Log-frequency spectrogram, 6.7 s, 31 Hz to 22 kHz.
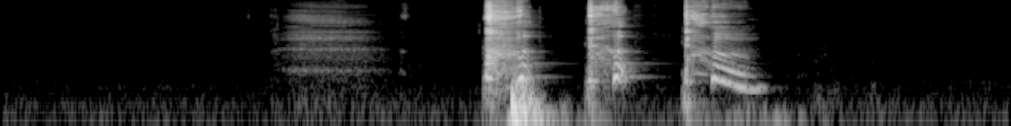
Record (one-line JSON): {"three_cough_length": "6.7 s", "three_cough_amplitude": 6495, "three_cough_signal_mean_std_ratio": 0.27, "survey_phase": "beta (2021-08-13 to 2022-03-07)", "age": "18-44", "gender": "Female", "wearing_mask": "No", "symptom_cough_any": true, "symptom_new_continuous_cough": true, "symptom_runny_or_blocked_nose": true, "symptom_sore_throat": true, "symptom_fatigue": true, "symptom_fever_high_temperature": true, "symptom_onset": "7 days", "smoker_status": "Ex-smoker", "respiratory_condition_asthma": false, "respiratory_condition_other": false, "recruitment_source": "Test and Trace", "submission_delay": "1 day", "covid_test_result": "Positive", "covid_test_method": "RT-qPCR", "covid_ct_value": 18.2, "covid_ct_gene": "ORF1ab gene", "covid_ct_mean": 18.6, "covid_viral_load": "810000 copies/ml", "covid_viral_load_category": "Low viral load (10K-1M copies/ml)"}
